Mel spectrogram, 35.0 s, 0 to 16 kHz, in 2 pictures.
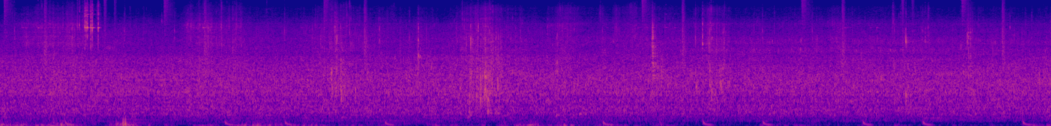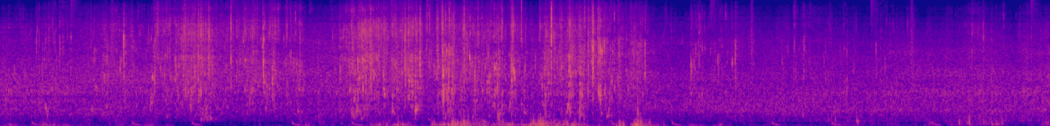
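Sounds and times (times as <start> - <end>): river water over rocks: 0.0 - 35.0
splashing and knocking: 10.1 - 12.1, 18.0 - 29.6, 30.4 - 32.3.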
